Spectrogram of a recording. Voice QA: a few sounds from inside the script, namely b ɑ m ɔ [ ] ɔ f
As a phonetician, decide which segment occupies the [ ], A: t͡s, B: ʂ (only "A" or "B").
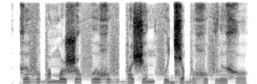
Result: B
